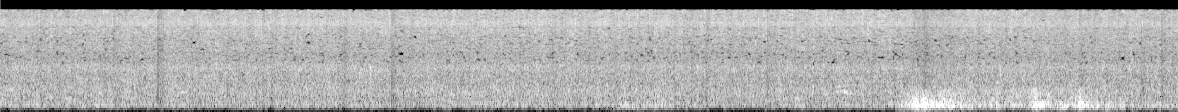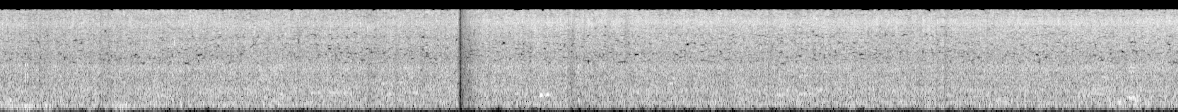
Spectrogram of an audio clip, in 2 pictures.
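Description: Heavy rain pouring onto bare ground in a steady, dense hiss. About twelve seconds in, a louder, deeper surge lasts a couple of seconds, and a sharp click comes about twenty seconds in.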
